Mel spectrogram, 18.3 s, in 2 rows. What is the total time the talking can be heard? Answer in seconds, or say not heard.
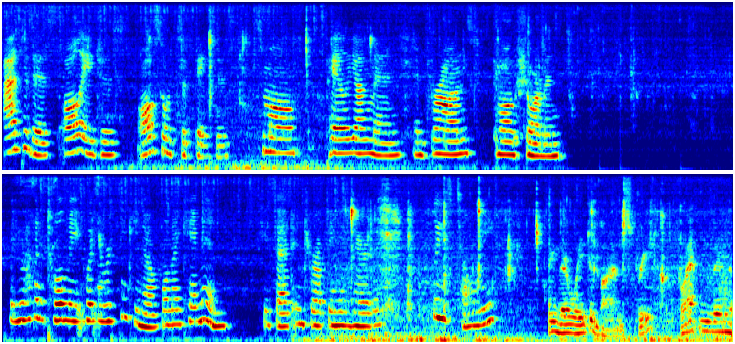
16 s.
